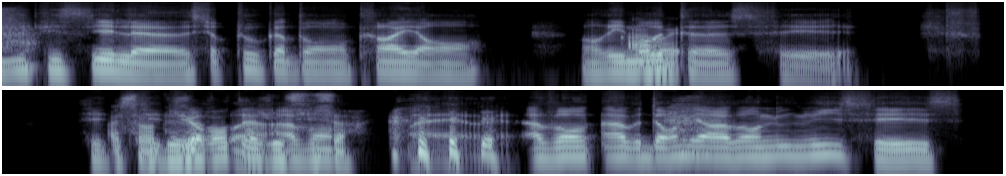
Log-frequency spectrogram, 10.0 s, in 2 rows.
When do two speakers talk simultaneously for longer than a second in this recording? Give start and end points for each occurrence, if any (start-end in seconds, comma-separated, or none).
5.5-6.8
